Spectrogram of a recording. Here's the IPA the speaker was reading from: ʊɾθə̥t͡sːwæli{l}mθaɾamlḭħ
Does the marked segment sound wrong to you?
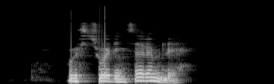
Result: yes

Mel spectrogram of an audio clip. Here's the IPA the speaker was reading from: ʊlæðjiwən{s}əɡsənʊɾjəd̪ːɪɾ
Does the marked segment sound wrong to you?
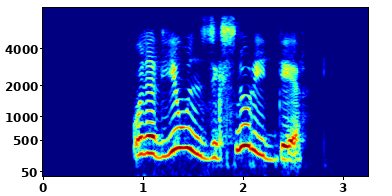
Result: yes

